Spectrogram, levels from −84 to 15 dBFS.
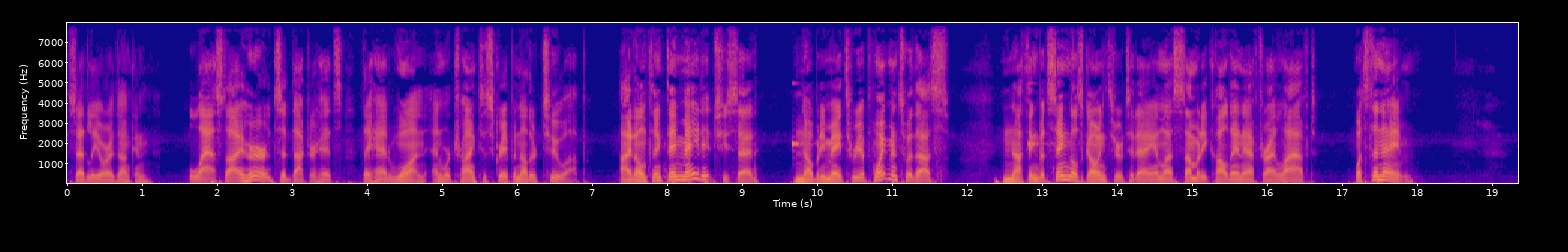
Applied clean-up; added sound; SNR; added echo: none; Chime; 11 dB; none.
